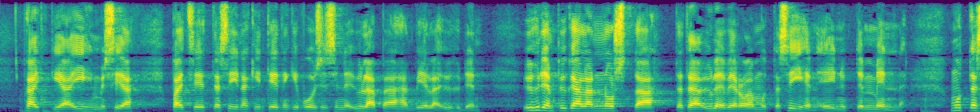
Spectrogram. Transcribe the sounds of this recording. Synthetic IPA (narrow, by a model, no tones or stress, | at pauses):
kɑikːiɑihmisiæpɑit̪siet̪ːæsiːnækint̪iet̪eŋkiʋʋoisisinːeʔylæpæːhænʋielæ̰yhden | yhdempykælːˑænnost̪ɑːt̪æt̪æyleʋeroɑmut̪ːɑsiːhenḛinyt̪ːemmenːæ̰mut̪ːɑ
